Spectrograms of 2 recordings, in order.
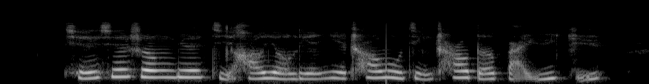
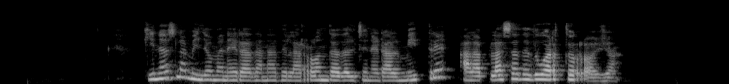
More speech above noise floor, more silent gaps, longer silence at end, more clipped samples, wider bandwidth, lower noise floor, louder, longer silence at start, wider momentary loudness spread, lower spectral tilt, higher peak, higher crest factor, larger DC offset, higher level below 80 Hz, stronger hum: about the same, 55 dB vs 57 dB; neither; second, 0.5 s vs 1.1 s; neither; about the same, 7.6 kHz vs 8 kHz; about the same, -81 dBFS vs -82 dBFS; about the same, -26 LUFS vs -26 LUFS; second, 0.65 s vs 1.45 s; first, 12 LU vs 9 LU; about the same, -4.5 dB/octave vs -5.5 dB/octave; second, -10 dBFS vs -6 dBFS; about the same, 16 dB vs 20 dB; neither; about the same, -72 dBFS vs -68 dBFS; neither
